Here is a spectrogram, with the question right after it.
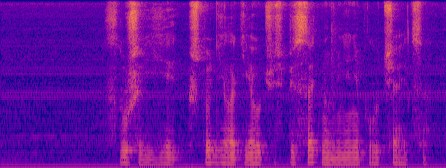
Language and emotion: Russian, neutral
